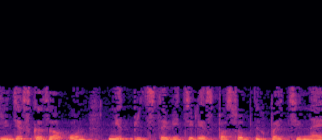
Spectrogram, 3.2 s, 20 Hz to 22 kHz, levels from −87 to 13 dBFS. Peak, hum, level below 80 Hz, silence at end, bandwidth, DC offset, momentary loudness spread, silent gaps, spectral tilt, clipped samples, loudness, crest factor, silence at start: -6 dBFS; none; -52 dBFS; 0 s; 8.8 kHz; under 0.1%; 2 LU; none; -6 dB/octave; under 0.1%; -19 LUFS; 12 dB; 0 s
